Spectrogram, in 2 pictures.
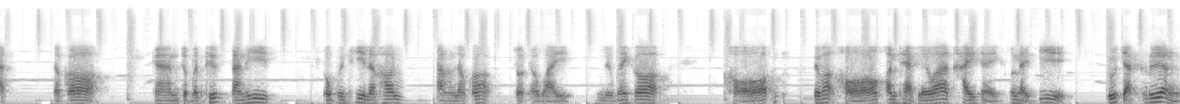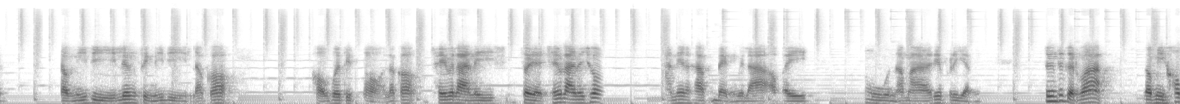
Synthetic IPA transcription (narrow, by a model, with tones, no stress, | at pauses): t̪̚ | lɛː˦˥wkɔː˥˩ | kaː˧nt͡ɕo˨˩t̪̚ba˧nt̪ʰɯ˦˥k̚ːaː˧nt̪ʰiː˥˩ | lo˧ŋpʰɯː˦˥nt̪ʰiː˥˩lɛː˦˥wkʰa˦˥˩wl | a˧ŋlɛː˦˥wkɔː˥˩ | t͡ɕo˨˩t̪̚ʔa˧wa˦˥jɾɯː˩˦ma˥˩jkɔː˥˩ | kʰɔː˩˦ɾɯ˧˩waː˥˩kʰɔː˩˦kʰɔ˧nt̪ʰɛ˨˩k̚lɤː˧jwaː˥˩kʰa˧jka˨˩˦jkʰo˧nːa˨˦jt̪ʰiː˥˩ | ɾuː˦˥t͡ɕa˨˩k̚ɾɯ˥˩əŋ | ɾa˨˩wniː˦˥diː˧ɾɯ˥˩əŋsi˨˩ŋniː˦˥diː˧lɛ̰ː˦˧˥wkɔː˥˩ | kʰɔː˩˦bɤː˧t̪i˨˩t̪ːɔ̰ː˨˩lɛː˦˥wkɔː˥˩t͡ɕʰa˦˥jweː˧laː˧na˧jsu˨˩nja˨˩jt͡ɕʰa˦˥jweː˧lːna˧jt͡ɕʰu˥˩ə˨ | aː˦˥nːi˥˩la˨˩kʰp̚bɛ˨˩ŋweː˧laː˧ʔa̰˧wpa˧jʰ | kʰɔː˥˩muː˧nʔa˧wmaː˧ɾi˥˩əp̚ɾi˧əŋ | sɯ˥˩ŋt̪ʰa˥˩kɤː˨˩t̪̚waː˥˩ɾa˧wmiː˧kʰɔː˥˩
